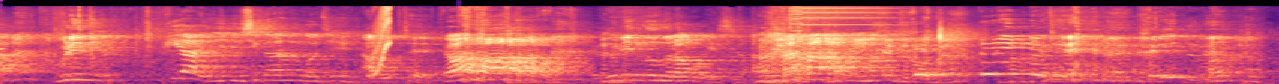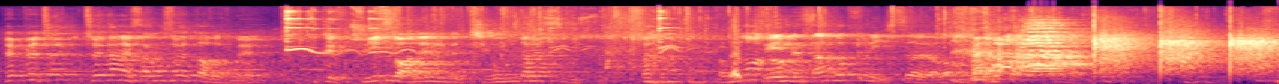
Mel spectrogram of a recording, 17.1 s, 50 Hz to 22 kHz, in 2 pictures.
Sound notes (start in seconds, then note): 10.3 murmur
